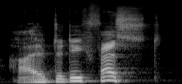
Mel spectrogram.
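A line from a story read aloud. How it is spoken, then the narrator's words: Called out. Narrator (German): rief er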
